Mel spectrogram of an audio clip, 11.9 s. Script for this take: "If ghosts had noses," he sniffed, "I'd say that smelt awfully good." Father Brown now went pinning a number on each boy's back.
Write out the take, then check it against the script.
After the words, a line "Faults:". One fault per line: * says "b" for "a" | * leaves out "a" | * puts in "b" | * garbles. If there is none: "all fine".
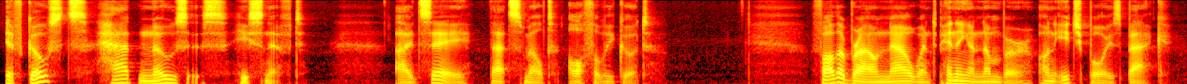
"If ghosts had noses," he sniffed, "I'd say that smelt awfully good." Father Brown now went pinning a number on each boy's back.
Faults:
all fine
